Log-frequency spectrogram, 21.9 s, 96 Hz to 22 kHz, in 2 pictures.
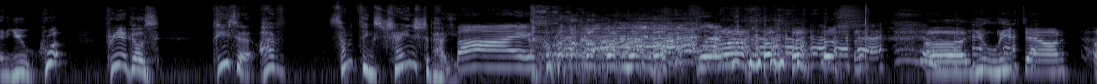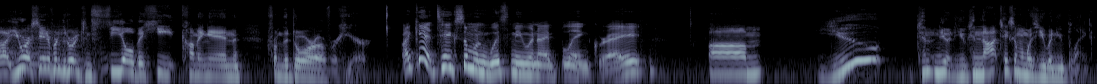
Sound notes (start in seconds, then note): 5.3 everyone laughs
